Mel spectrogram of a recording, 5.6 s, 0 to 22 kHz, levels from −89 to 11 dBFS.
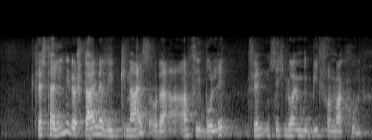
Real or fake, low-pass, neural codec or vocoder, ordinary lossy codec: fake; 7.2 kHz; codec, 44.1 kHz, 7.8 kbps, Pupu-Codec; none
